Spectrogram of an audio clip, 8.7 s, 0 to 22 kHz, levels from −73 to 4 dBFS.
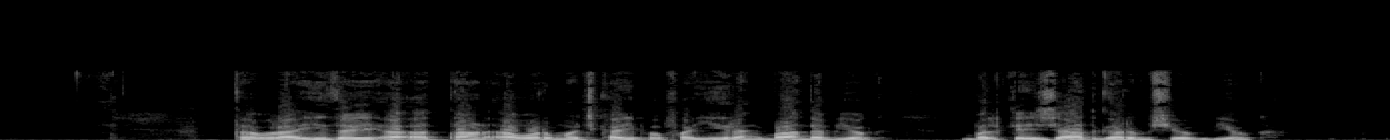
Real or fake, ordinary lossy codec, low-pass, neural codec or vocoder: real; AAC, 64 kbps; 10.8 kHz; none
